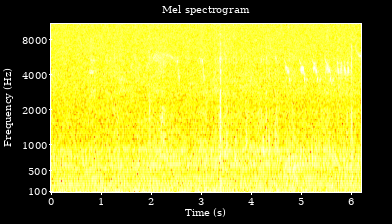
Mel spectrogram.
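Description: Faint high bird chirps over a steady low wind rumble on the microphone: scattered single notes, then a quick run of about six short falling notes near the end.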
